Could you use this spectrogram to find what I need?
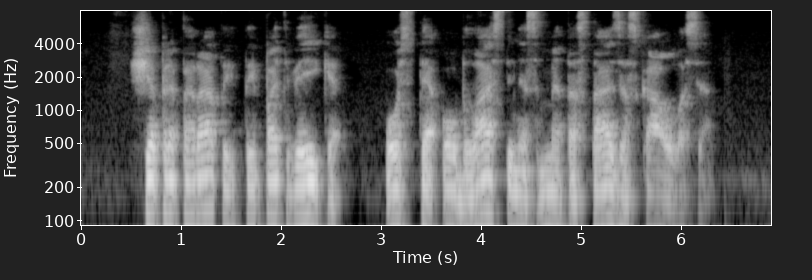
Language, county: Lithuanian, Utena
